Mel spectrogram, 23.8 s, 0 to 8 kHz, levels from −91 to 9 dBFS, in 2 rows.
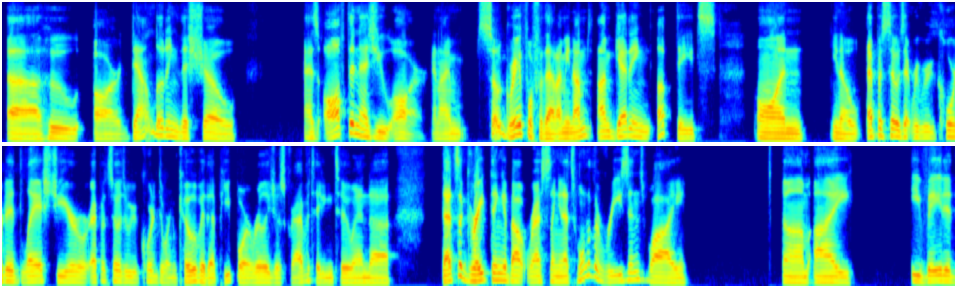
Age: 30-49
